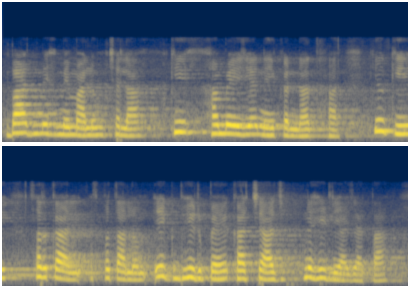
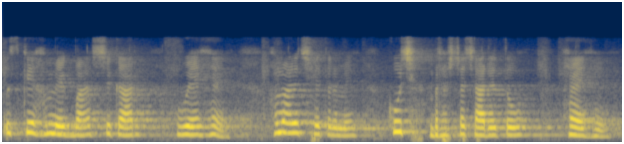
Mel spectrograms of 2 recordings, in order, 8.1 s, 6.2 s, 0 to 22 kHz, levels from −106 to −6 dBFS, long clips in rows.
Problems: constant background noise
